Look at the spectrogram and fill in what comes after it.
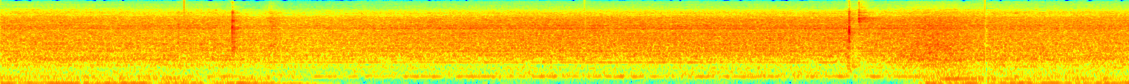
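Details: Oil burner after blower motor replacement, control reset following tripping: steady fan roar with an even low hum through the whole run, no trips or surging; burner fires and runs normally.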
